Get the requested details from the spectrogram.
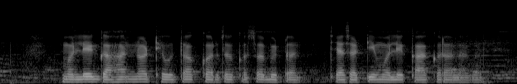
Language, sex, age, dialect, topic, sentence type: Marathi, male, 25-30, Varhadi, banking, question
